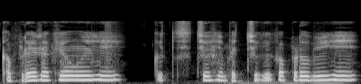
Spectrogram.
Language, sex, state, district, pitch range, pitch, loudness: Hindi, female, Madhya Pradesh, Bhopal, 190-205 Hz, 200 Hz, -14 LUFS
